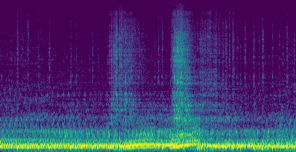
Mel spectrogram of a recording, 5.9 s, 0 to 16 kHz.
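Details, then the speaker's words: Nissan 300ZX with engine just swapped in, cold, open downpipe, non-OEM MAF: lumpy uneven idle, rev stumbles and hangs; misfire and hesitant revving, owner suspects old bad gas. "Definitely still got some of that bad gas in there. I'm gonna have to guess that that's what the missing is all about. So we'll get all that old fuel out of the fuel lines, get it all circulated, and hopefully get a little bit better."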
